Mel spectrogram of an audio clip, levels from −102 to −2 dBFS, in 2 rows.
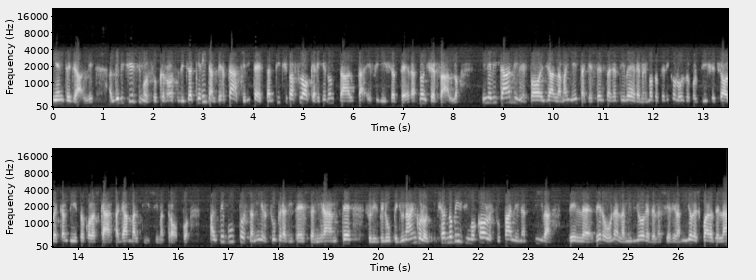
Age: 60-79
